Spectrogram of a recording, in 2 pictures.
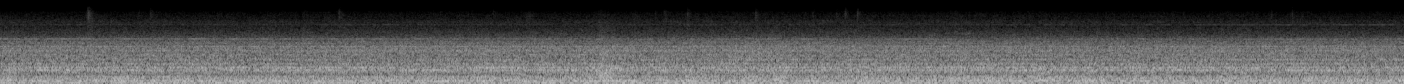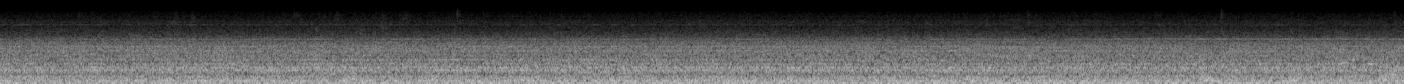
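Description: JR Central 373 series electric train running at a steady speed, heard from the deck inside the car: an even rumble of wheels on rail, with the carriage's air-conditioning hum mixed in.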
